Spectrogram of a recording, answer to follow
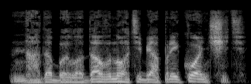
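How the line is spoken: Hoarse rasp. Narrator (Russian): прохрипел он

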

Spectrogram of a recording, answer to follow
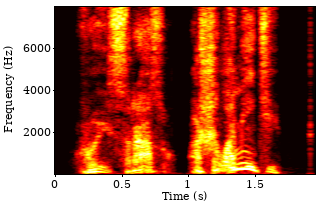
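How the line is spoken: Whisper. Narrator (Russian): шепнул ему Дюковский

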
